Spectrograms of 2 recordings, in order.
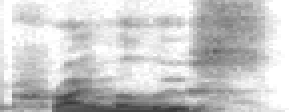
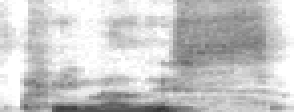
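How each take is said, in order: First: The name is said with English pronunciation. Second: The name is said with French pronunciation. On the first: "If I were to say it like an English person" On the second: "they're a French band, so maybe it's"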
